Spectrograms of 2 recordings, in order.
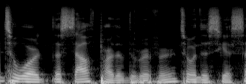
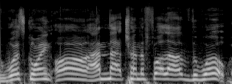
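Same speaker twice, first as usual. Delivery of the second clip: mock scared cry; 10 semitones higher than usual. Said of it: "scared and screaming".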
